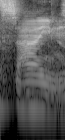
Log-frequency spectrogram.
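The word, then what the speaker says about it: Sainz: Sans. Is it Sans? They said signs.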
